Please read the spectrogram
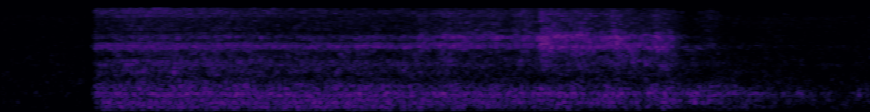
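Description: A steady rushing noise with no clear pitch, starting abruptly about half a second in and fading out near the end.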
